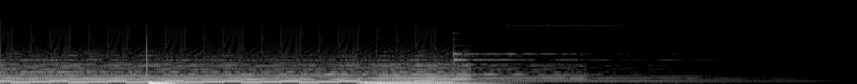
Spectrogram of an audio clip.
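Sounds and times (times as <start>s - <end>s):
electronic music: 0.0s - 6.1s.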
